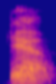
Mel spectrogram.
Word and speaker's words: give: you noticed this one, there's a E at the end that's silent, and the I doesn't say its own name. It's the short sound, give. Using the rule I just said, this should be the long sound, give, but it's not. It's give.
